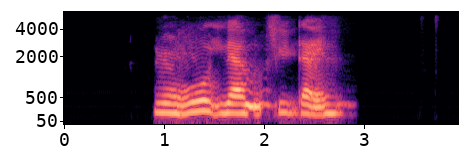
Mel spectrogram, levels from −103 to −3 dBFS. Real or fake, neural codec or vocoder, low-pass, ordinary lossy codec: fake; codec, 16 kHz, 1 kbps, FreqCodec, larger model; 5.4 kHz; Opus, 64 kbps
